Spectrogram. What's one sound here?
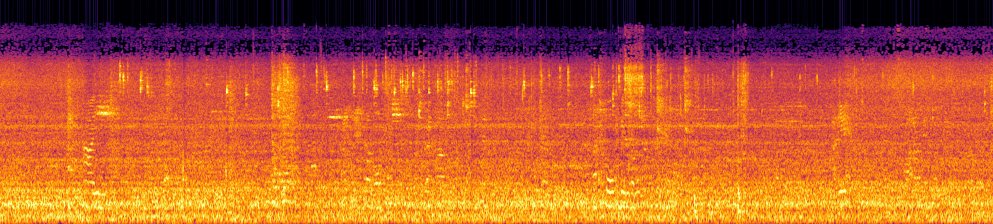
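Hot oil sizzles and crackles in a pot.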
